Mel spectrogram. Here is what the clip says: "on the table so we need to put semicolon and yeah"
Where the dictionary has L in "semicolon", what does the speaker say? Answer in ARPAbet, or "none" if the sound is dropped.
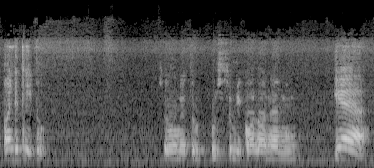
N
